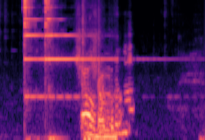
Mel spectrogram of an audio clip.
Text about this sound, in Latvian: Zvaniņš.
